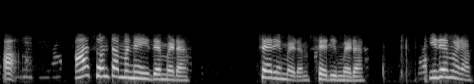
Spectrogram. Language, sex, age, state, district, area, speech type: Kannada, female, 30-45, Karnataka, Bangalore Rural, rural, conversation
